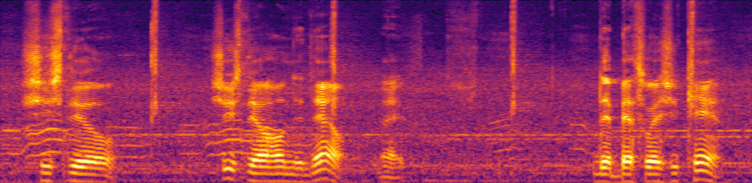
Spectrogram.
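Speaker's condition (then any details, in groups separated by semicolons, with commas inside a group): ALS; speech progressively lost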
